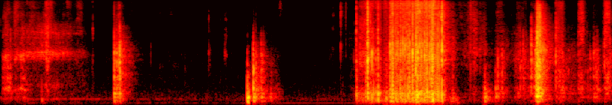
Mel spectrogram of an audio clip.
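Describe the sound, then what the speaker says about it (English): Tarot cards being shuffled in several crisp bursts of riffling and sliding, with short pauses between, close by. "Let's shuffle the cards."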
